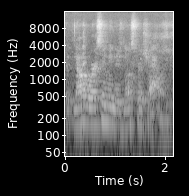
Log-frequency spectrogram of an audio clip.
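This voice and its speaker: A man's voice: a little high, animated, fast talker. A man teaching children informally, explaining things simply and prodding them with repeated questions. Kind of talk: casual question-led lesson. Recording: echoey room, distant mic, faint noise.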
